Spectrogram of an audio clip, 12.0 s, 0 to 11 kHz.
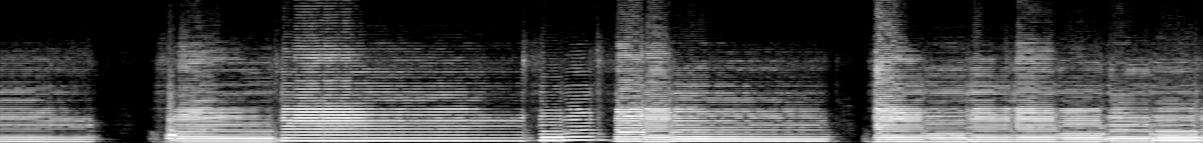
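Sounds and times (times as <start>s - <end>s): tenor saxophone long note: 0.0s - 12.0s.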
